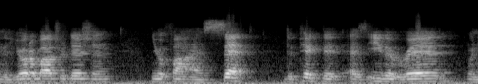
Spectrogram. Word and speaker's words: Set: T which is pronounced that particular C is like the C in the English cell phone. So it's pronounced set. But there's also a pronunciation of soot.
